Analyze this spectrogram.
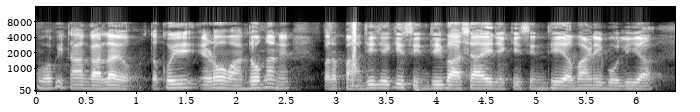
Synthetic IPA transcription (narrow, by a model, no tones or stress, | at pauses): oəbʱit̪ɐʋ̤ãɡaːl̤aːjoːt̪ɐkoːieɦɪɽoʋãːnd̪ʱokɐ̃nẽ | pɐɾpãːɪ̃ɲd͡ʒid͡ʒeːkisɪ̃nd̪ʱibʱaːʃaɦed͡ʒeːkisɪ̃nd̪ʱiɐbʱaːɽ̃iboːliaː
